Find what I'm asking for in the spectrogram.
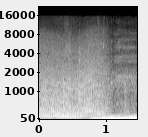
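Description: An engine hums steadily from a car in Assetto Corsa, a Civic or Corvette DP, moderately loud and sustained, briefly shifting pitch before settling into a low drone.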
